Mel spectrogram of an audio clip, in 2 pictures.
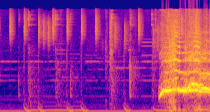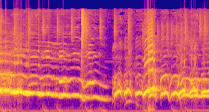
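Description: Faint background music, then about two and a half seconds in a man's loud, long shout starts suddenly, its pitch sliding slowly down and wavering near the end.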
